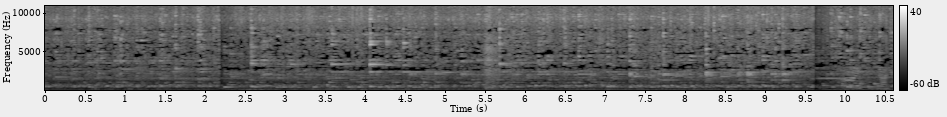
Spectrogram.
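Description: Many bells worn by a grazing flock of sheep clanking irregularly and overlapping as the sheep walk and feed.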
